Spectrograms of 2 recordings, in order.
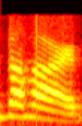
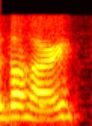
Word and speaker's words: Bahar: It's Lisa Bahar, but don't worry. People butcher it all the time. I just go with it, but it's Lisa Bahar.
